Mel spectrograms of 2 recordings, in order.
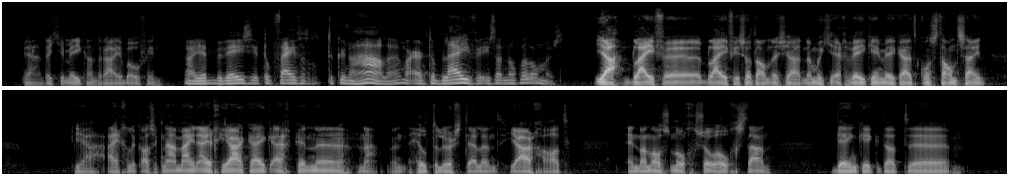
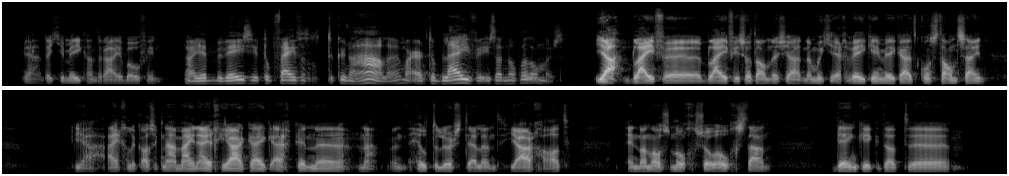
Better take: first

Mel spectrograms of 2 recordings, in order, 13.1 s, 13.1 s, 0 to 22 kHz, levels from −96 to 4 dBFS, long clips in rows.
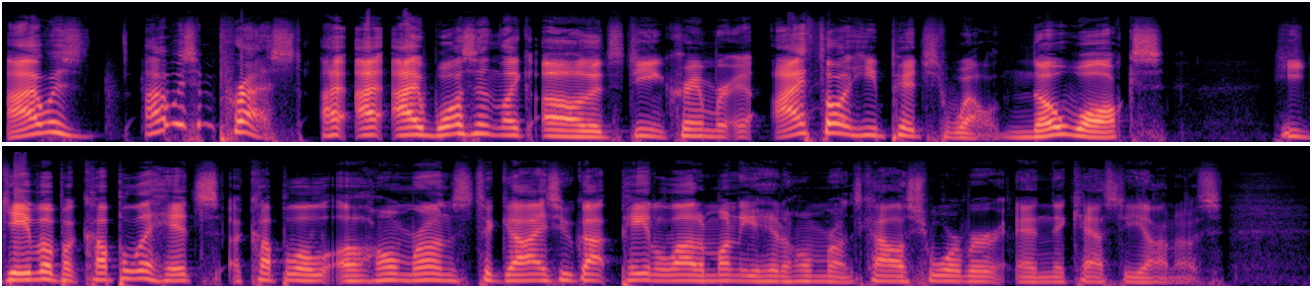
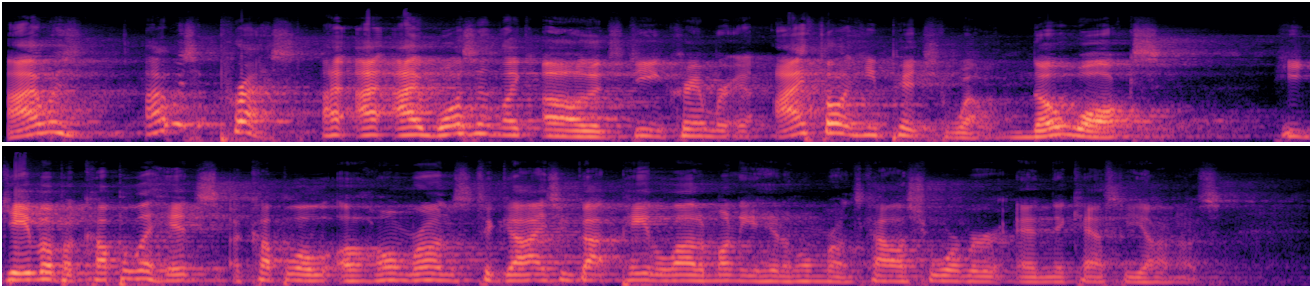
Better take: first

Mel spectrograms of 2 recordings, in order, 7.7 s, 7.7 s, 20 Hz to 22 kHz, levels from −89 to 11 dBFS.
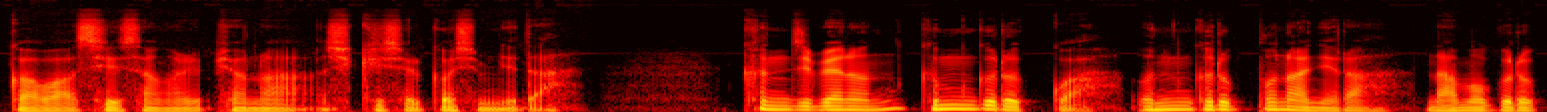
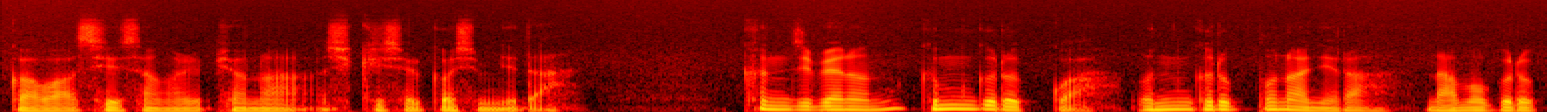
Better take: first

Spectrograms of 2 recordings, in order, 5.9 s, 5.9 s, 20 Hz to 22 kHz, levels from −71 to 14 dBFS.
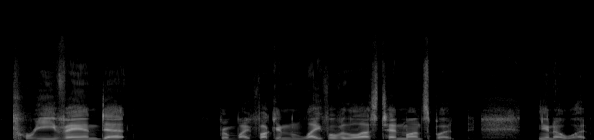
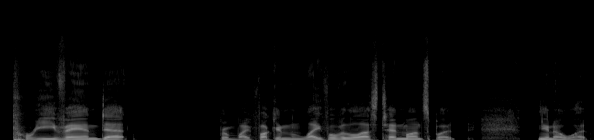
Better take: second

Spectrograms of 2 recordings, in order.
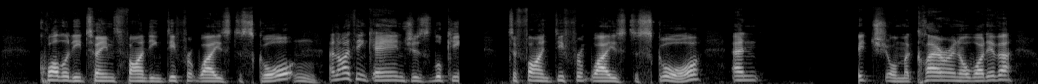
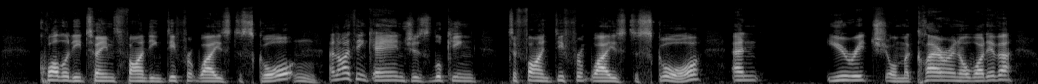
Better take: second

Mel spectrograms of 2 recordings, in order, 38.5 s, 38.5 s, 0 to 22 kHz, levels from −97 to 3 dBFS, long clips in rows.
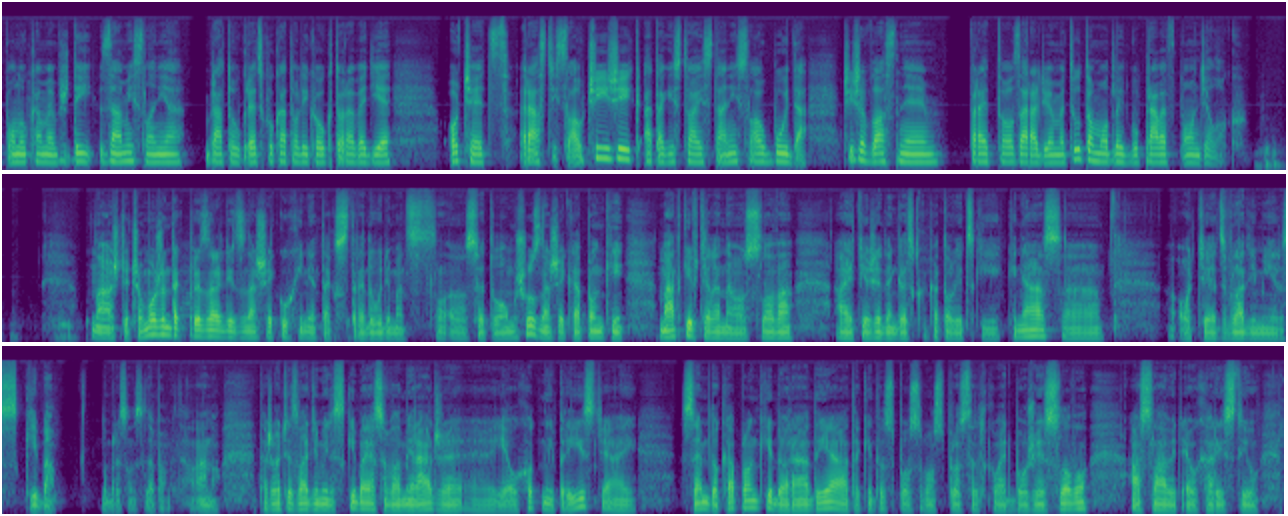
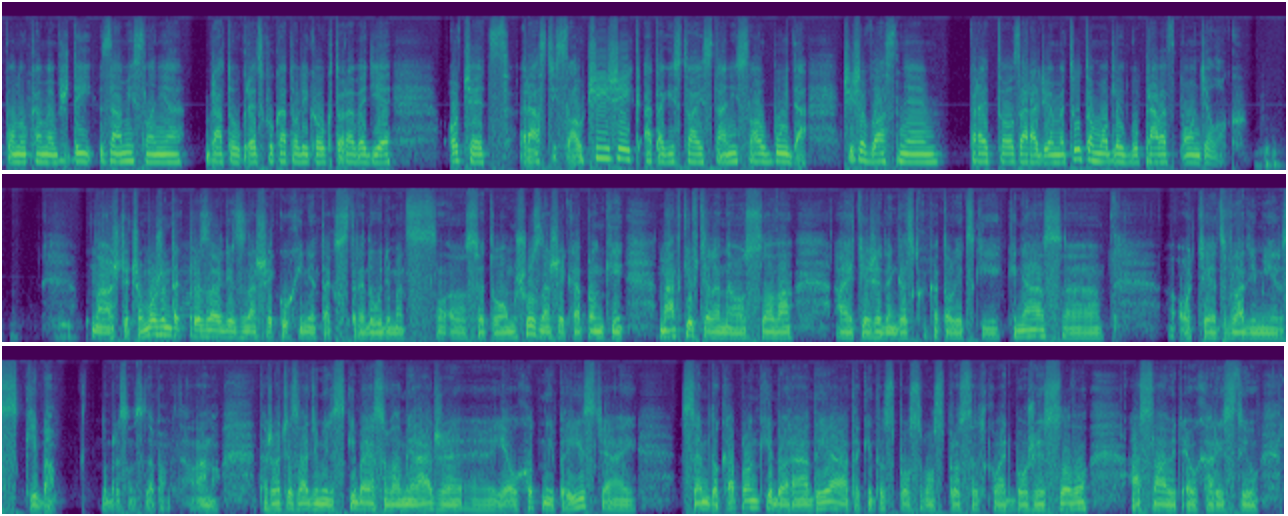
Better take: first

